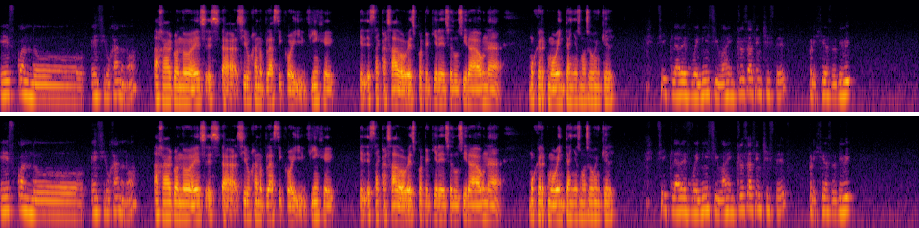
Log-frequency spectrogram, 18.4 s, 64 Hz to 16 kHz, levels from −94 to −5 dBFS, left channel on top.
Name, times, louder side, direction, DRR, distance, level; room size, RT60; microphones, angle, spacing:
voice 1, 0.0-2.7 12.9-15.7 16.2-17.0, left 1 dB, 25° right, 0.7 m, -34 dB
voice 2, 3.1-6.7 7.2-10.0 10.6-12.3, right 1 dB, ahead, 0.3 m, -27 dB
2.6 x 2.4 x 2.3 m
head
